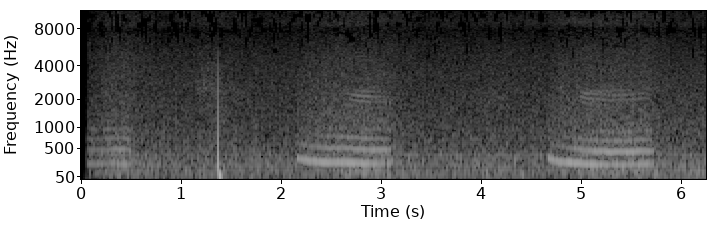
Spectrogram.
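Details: Sleeping kitten with an unusually quirky snore: drawn-out, whistle-like tonal notes that slide downward, one on each breath about every two and a half seconds, with a single sharp click between the first two breaths.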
